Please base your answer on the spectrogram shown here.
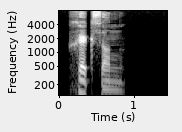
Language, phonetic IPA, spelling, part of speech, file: Polish, [ˈxɛksãn], heksan, noun, Pl-heksan.ogg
